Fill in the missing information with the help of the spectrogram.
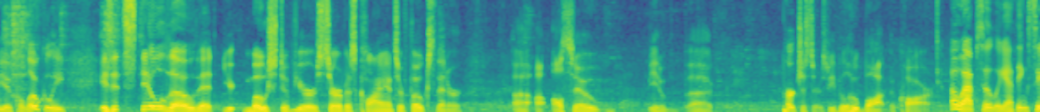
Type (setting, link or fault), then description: setting, busy venue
